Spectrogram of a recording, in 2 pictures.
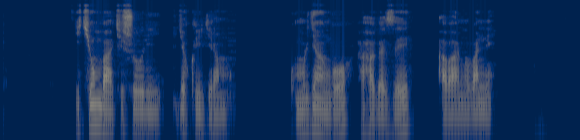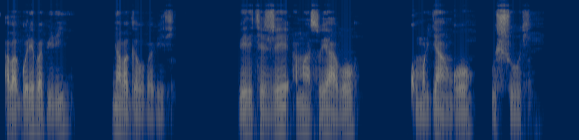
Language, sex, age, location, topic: Kinyarwanda, male, 25-35, Kigali, education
